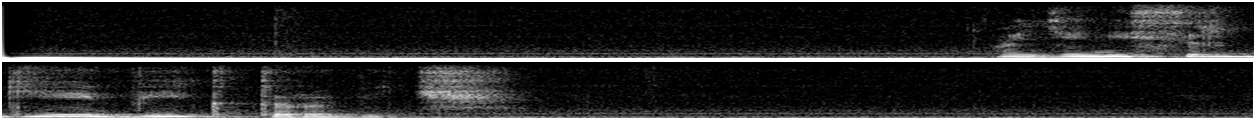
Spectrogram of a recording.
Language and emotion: Russian, angry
